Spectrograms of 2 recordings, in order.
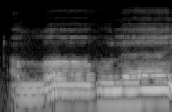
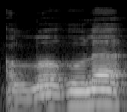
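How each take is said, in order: First: The vowel in Allah is held long. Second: The vowel in Allah is said short. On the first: The speaker calls it right. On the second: The speaker calls it wrong. "Bapak membaca uh"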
